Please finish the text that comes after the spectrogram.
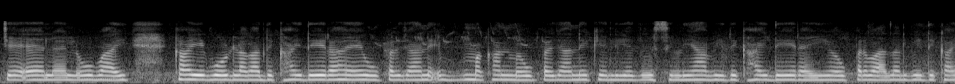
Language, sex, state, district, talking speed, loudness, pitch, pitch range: Hindi, female, Bihar, Begusarai, 175 wpm, -16 LUFS, 210 Hz, 210-215 Hz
